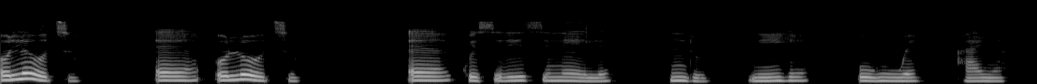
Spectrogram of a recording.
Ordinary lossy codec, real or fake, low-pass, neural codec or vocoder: none; real; none; none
